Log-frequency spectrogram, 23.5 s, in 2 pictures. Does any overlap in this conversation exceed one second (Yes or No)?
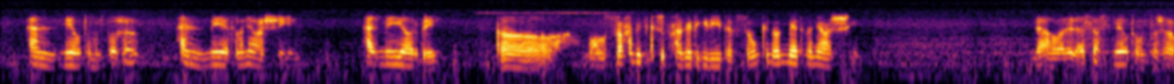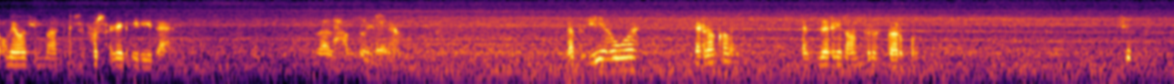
No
